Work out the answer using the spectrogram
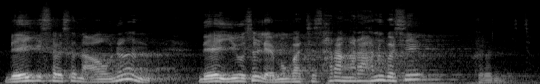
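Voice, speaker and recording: A man's voice: fairly high pitch, big pitch swings, normal speed, darkish tone. Male pastor, conversational sermon, acted dialogue, long church reverb. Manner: conversational preaching, breaks into acted dialogue, chuckles at congregation. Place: church sanctuary. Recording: echoey church hall, faint ambience.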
